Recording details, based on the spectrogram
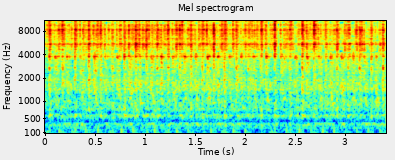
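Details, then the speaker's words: Fast, even ticking knock over a busy idle in a worn-out motorcycle engine; the mechanic calls the "kirru" sound connecting-rod noise, mixed with bearing and timing-chain sounds. "కిర్రు అని sound వస్తుంది చూసినా, అదే అనమాట మనకు engine లోపల connecting rod sound అనేది."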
